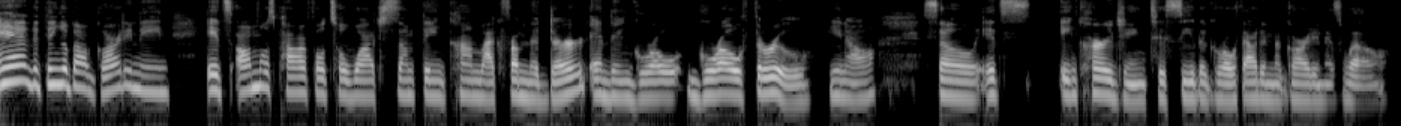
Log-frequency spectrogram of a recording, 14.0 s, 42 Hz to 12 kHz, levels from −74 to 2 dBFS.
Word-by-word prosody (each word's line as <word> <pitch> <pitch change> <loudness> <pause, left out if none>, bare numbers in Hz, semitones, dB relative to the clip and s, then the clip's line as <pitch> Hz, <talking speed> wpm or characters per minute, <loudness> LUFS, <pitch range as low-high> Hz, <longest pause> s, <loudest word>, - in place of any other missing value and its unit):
And, 305 +1 +7
the 270 - +2
thing 275 +2 +3
about 235 -7 +2
gardening, 200 -2 -2 0.4
it's 210 -2 +3
almost 230 +3 +1
powerful 190 -2 0
to 175 - 0
watch 165 -1 -1
something 170 -2 -2
come, 165 -2 -4
like, 150 -1 +1
from 165 -2 +2
the 145 -1 -2
dirt, 165 - +3
and 170 -2 -1
then 155 -1 -3
grow 155 +2 -1 0.2
grow 170 +2 +4
through, 140 -7 +2 0.2
you 165 -1 -5
know? 155 +2 -5 0.5
So, 160 -3 +2
it's 170 0 -1 0.3
encouraging 165 -5 0
to 155 - -2
see 155 +3 +1
the 150 -1 -4
growth 145 0 -1
out 150 0 +2
in 145 -1 -3
the 140 - -5
garden 140 -3 -3
as 135 +2 -9
well. 130 -2 -5
165 Hz, 155 wpm, -25 LUFS, 150-190 Hz, 0.5 s, And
